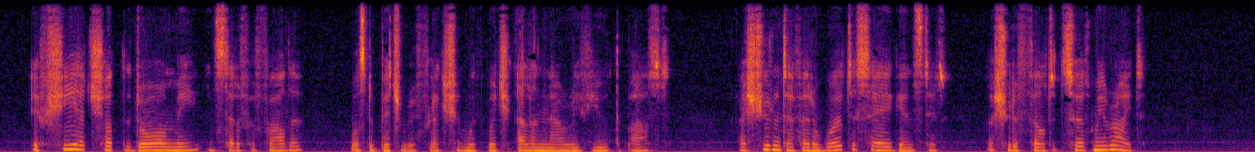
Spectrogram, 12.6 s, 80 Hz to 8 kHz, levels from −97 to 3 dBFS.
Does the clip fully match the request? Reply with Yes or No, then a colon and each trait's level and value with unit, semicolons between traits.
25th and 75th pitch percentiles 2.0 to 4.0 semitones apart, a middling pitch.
Yes: narrow, 2.6 semitones; medium, 180 Hz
